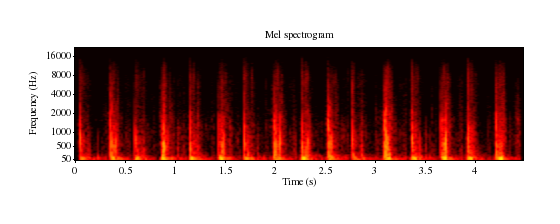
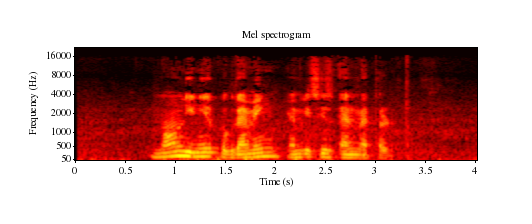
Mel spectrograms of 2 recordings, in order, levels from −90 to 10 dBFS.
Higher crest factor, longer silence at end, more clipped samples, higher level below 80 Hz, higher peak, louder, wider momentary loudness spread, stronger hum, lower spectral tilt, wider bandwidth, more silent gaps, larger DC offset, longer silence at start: about the same, 24 dB vs 22 dB; second, 0.15 s vs 0.65 s; neither; first, -34 dBFS vs -44 dBFS; second, -8 dBFS vs -2 dBFS; second, -34 LUFS vs -23 LUFS; second, 8 LU vs 14 LU; neither; first, -7.5 dB/octave vs -5.5 dB/octave; second, 11.5 kHz vs 16.5 kHz; neither; neither; about the same, 0.05 s vs 0.15 s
